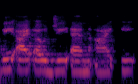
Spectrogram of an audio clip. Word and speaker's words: Viognier: And it's spelled V-I-O-G-N-I-E-R.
